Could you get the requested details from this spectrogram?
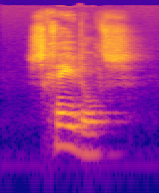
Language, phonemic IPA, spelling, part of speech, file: Dutch, /ˈsxedəls/, schedels, noun, Nl-schedels.ogg
- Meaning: plural of schedel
